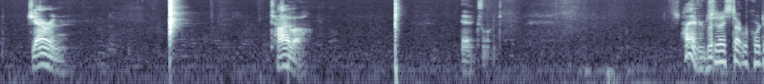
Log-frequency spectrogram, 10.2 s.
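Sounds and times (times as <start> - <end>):
speech: 0.4 - 1.0, 3.7 - 4.2, 6.2 - 6.7, 9.1 - 10.1
sync hand clap: 2.3 - 2.5.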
